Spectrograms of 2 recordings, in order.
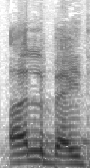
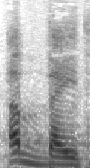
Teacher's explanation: البیت میں لام جو ہے با چونکہ قمری حروف میں سے ہے تو اس لیے اس کو البیت پڑھتے ہیں، اب بیت نہیں پڑھتے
